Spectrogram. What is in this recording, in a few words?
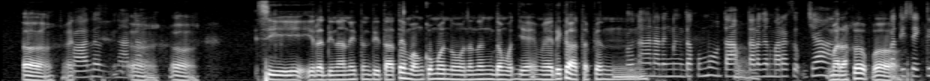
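conversation, Pangasinan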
